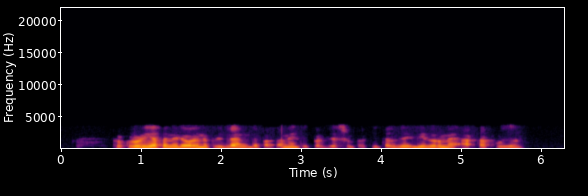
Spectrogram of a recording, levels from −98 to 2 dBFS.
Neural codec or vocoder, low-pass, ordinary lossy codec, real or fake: none; 3.6 kHz; MP3, 32 kbps; real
